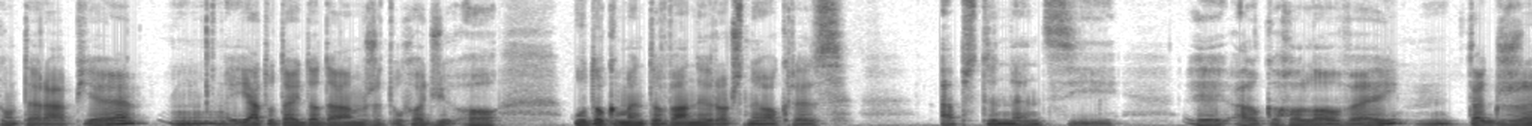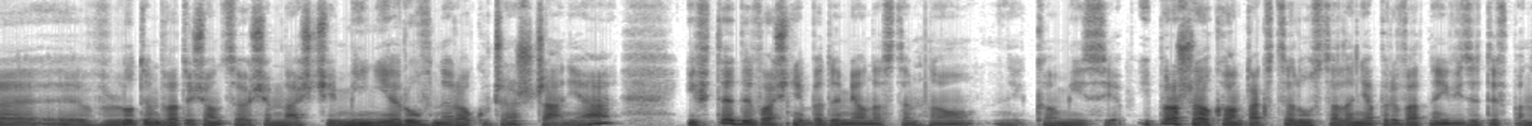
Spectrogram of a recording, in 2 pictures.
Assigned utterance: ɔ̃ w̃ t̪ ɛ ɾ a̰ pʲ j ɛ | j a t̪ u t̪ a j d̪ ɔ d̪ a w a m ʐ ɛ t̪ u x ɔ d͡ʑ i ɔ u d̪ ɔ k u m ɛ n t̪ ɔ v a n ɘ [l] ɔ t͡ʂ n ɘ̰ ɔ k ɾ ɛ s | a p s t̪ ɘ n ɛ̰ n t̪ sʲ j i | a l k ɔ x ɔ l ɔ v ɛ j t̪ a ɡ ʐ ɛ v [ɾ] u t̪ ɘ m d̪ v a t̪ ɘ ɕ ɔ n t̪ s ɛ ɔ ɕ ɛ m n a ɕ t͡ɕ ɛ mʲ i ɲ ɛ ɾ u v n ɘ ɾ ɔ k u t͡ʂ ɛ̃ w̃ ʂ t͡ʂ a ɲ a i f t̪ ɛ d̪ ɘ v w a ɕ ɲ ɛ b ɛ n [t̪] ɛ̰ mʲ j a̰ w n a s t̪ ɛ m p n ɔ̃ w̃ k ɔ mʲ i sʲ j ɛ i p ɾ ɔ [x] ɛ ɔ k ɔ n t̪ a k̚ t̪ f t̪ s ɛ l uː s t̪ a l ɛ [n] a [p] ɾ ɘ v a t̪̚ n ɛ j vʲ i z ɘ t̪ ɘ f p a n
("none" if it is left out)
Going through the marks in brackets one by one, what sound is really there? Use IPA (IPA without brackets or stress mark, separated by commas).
ɾ, l, d̪, ʂ, ɲ, p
